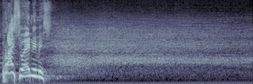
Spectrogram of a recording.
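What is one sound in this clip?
A large crowd cheers and murmurs.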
